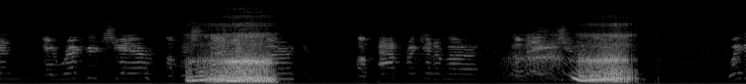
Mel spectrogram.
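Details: Two loud, rough, rattling inspiratory snores, each about a second long, with quieter breathing between, from a person filmed by a friend while asleep; snoring during sleep.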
